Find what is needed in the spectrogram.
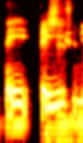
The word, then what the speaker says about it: Bayesian: How do you pronounce it? Bayesian? Bayesian.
